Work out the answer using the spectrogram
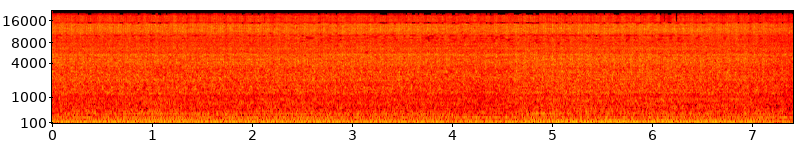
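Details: Ford Sunliner running after a new starter, carb cleaning and float adjustment: steady, uneven low idle rumble with a rough puffing edge. A really bad exhaust leak is shown by black soot at the joint.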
